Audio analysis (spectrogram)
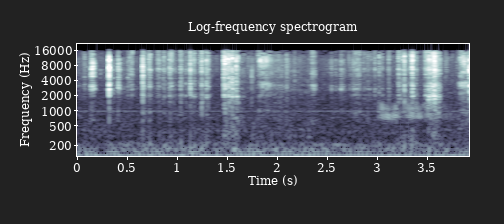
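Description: A utility knife blade scrapes and cuts brittle flakes from a solid blue oval dry soap bar held in the palm. It makes a string of short, dry, bright scratching clicks with a few sharper snaps. A steady low hum runs underneath.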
